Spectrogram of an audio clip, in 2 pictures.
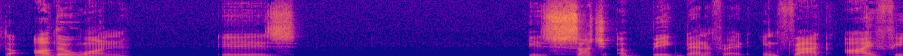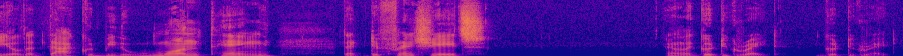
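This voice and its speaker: A middle-aged man from India with an Indian accent, Hindi his first language, hosting a live talk in a chatty, animated way with frequent laughs. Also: sits low, takes it slowly, pauses often. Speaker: host.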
